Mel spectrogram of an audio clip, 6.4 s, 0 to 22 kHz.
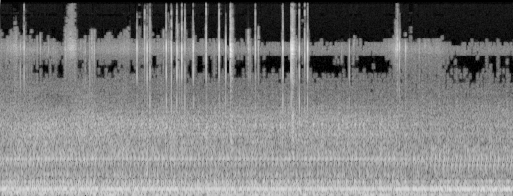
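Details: Toyota Celica ST202 strange noise from the rear wheel: steady low drone with irregular light ticks and knocks from the rear wheel; owner suspects a wheel bearing, not confirmed.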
